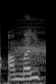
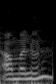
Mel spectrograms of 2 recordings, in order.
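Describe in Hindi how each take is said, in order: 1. शब्द अपने आखिरी हिस्से के बिना रुक जाता है। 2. शब्द अपना आखिरी "un" हिस्सा रखता है। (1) "उसको अमल पढ़ेंगे" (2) "अमलुन नहीं पढ़ेंगे"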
